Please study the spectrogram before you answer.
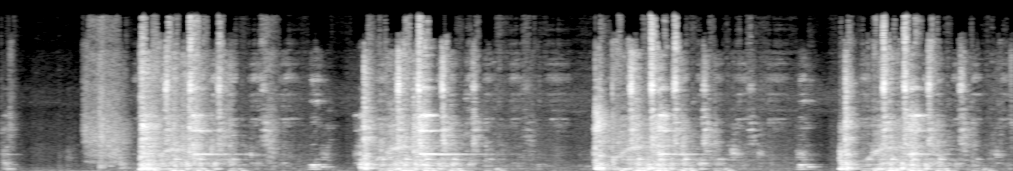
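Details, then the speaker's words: Roadside-found Troy-Bilt push mower with auto choke, after freeing a stuck part: repeated short bursts as engine catches, revs briefly and dies each time; fires but won't keep running. "Now she says no. All right. She wants to, guys."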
